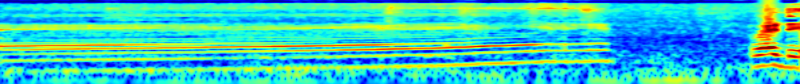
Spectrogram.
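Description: A long held vocal hoot imitating a train horn, in answer to 'how does the train go', rising slowly in pitch and stopping about three seconds in.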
